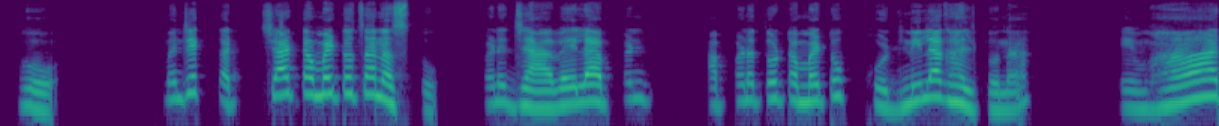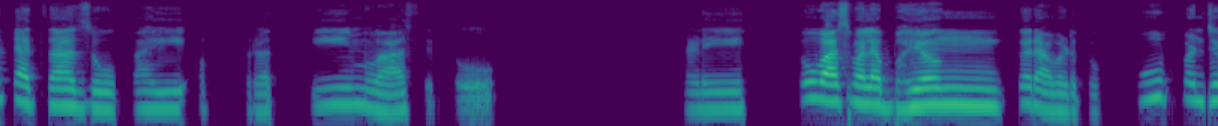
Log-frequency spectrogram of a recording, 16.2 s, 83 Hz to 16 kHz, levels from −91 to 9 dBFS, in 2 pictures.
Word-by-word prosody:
हो. 175 Hz, -4 st, -3 dB, 0.8 s
म्हणजे 265 Hz, +6 st, 0 dB
कच्च्या 310 Hz, 0 st, +1 dB
टोमॅटोचा 320 Hz, +1 st, +4 dB
नसतो. 215 Hz, -, +2 dB, 0.3 s
पण 220 Hz, +2 st, -6 dB
ज्यावेळेला 205 Hz, +4 st, +3 dB
आपण, 255 Hz, +4 st, -2 dB, 0.4 s
आपण 210 Hz, +4 st, -7 dB
तो 265 Hz, -, +1 dB
टोमॅटो 240 Hz, +3 st, 0 dB, 0.2 s
फोडणीला 215 Hz, +9 st, +3 dB
घालतो 195 Hz, -9 st, -1 dB
ना, 170 Hz, +3 st, -6 dB, 0.6 s
तेव्हा 200 Hz, +10 st, +2 dB
त्याचा 210 Hz, -4 st, 0 dB
जो 175 Hz, -2 st, -4 dB
काही 175 Hz, 0 st, -7 dB
अप्रतिम 195 Hz, +5 st, -12 dB
वास 165 Hz, -1 st, -4 dB
येतो. -, -, -15 dB, 1.3 s
आणि 175 Hz, +1 st, -9 dB, 0.4 s
तो 265 Hz, +1 st, -1 dB
वास 240 Hz, -2 st, +7 dB
मला 215 Hz, -2 st, +4 dB
भयंकर 205 Hz, +2 st, +1 dB
आवडतो. 160 Hz, -2 st, -8 dB, 0.3 s
खूप 265 Hz, +3 st, -5 dB
म्हणजे 240 Hz, -1 st, -4 dB
210 Hz, 105 wpm, -31 LUFS, 180-245 Hz, 1.3 s, वास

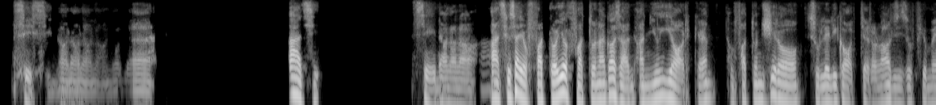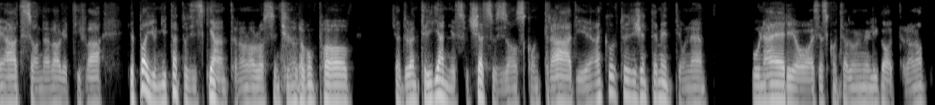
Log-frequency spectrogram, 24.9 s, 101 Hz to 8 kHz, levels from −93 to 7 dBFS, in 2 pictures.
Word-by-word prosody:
Sì, -, -, -4 dB
sì, 85 Hz, 0 st, -11 dB
no, 95 Hz, +1 st, -12 dB
no, 90 Hz, 0 st, -11 dB
no, 90 Hz, -2 st, -15 dB
no. 85 Hz, -2 st, -25 dB, 0.3 s
Eh 95 Hz, -1 st, -7 dB, 1.8 s
Anzi 140 Hz, -7 st, +5 dB, 1.2 s
Sì, 100 Hz, -3 st, -3 dB
no, 105 Hz, +1 st, -4 dB
no 105 Hz, -1 st, -5 dB
no. 95 Hz, -1 st, -5 dB, 0.2 s
Anzi 135 Hz, -1 st, +5 dB
sai 160 Hz, -3 st, +9 dB
ho 125 Hz, -, +7 dB
fatto 125 Hz, +3 st, +5 dB
io 170 Hz, +4 st, +11 dB
ho -, -, +10 dB
fatto 120 Hz, -1 st, 0 dB
una 125 Hz, +1 st, +4 dB
cosa 135 Hz, -5 st, +5 dB
a 105 Hz, -, -1 dB
a 115 Hz, -, -2 dB
New 120 Hz, +4 st, +2 dB
York: 125 Hz, -3 st, +2 dB, 0.2 s
ho -, -, -13 dB
fatto 120 Hz, 0 st, -4 dB
un -, -, +1 dB
giro 120 Hz, -4 st, +3 dB
sull'elicottero 115 Hz, -3 st, -2 dB
no, 115 Hz, +3 st, -1 dB
lì 105 Hz, -2 st, -6 dB
sul 110 Hz, +1 st, -9 dB
fiume 110 Hz, -1 st, -8 dB
Hudson 110 Hz, -2 st, -4 dB
no, 105 Hz, +1 st, -6 dB
che 100 Hz, -1 st, -9 dB
ti 105 Hz, -, -16 dB
fa 105 Hz, +1 st, -4 dB, 0.3 s
che 135 Hz, -, -1 dB
poi 190 Hz, -, +6 dB
ogni 120 Hz, +1 st, -2 dB
tanto 130 Hz, -10 st, -1 dB
si 100 Hz, 0 st, -10 dB
schiantano 100 Hz, -5 st, -1 dB
no, 110 Hz, 0 st, -5 dB
l'ho 105 Hz, 0 st, -3 dB
sentito 115 Hz, 0 st, -6 dB
dopo 115 Hz, +1 st, -1 dB
un 120 Hz, -2 st, -2 dB
po' 120 Hz, -3 st, +2 dB, 0.5 s
cioè 125 Hz, -, -7 dB
durante 120 Hz, +2 st, -1 dB
gli 140 Hz, +5 st, +4 dB
anni 120 Hz, -8 st, +2 dB
è -, -, -7 dB
successo, -, -, -1 dB
si 95 Hz, -, -11 dB
sono 105 Hz, +2 st, -9 dB
scontrati, 105 Hz, 0 st, -3 dB
anche 130 Hz, +8 st, -7 dB
oltre 150 Hz, -2 st, -5 dB
recentemente 130 Hz, -5 st, -4 dB
un 105 Hz, +1 st, -9 dB, 0.6 s
un 115 Hz, 0 st, -4 dB
aereo 110 Hz, -5 st, 0 dB
si 110 Hz, -, -11 dB
è -, -, -6 dB
scontrato 110 Hz, 0 st, -10 dB
un 110 Hz, 0 st, -8 dB
elicottero 100 Hz, -2 st, -9 dB
no; 110 Hz, 0 st, -9 dB
110 Hz, 175 wpm, -22 LUFS, 105-125 Hz, 1.8 s, io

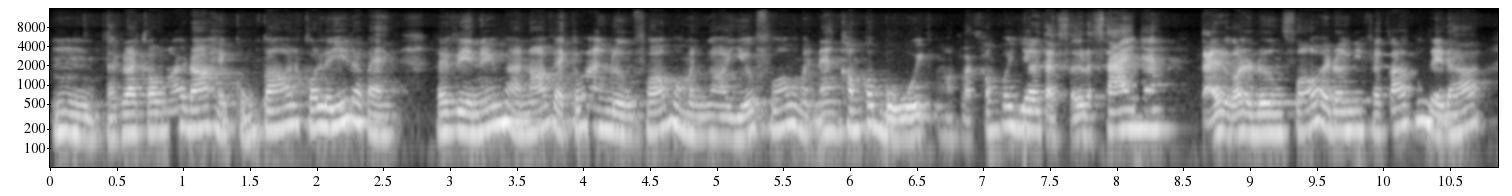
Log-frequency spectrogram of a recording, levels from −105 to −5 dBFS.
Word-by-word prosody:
Ừm, 165 Hz, -4 st, -3 dB
thật 150 Hz, -, -4 dB
ra 180 Hz, 0 st, +3 dB
câu 185 Hz, 0 st, 0 dB
nói 200 Hz, -, -5 dB
đó 205 Hz, +2 st, +5 dB
thì -, -, -1 dB
cũng 160 Hz, +6 st, -5 dB
có 205 Hz, +5 st, +1 dB
có 210 Hz, -, +1 dB
lý 225 Hz, +4 st, +4 dB
đó 270 Hz, -, +2 dB
bạn. 165 Hz, -5 st, -2 dB, 0.3 s
Tại 180 Hz, +1 st, 0 dB
vì 190 Hz, -2 st, +3 dB
nếu 195 Hz, +7 st, +1 dB
mà 260 Hz, +1 st, +5 dB
nói 215 Hz, +5 st, -1 dB
về 235 Hz, -, +1 dB
cái -, -, -8 dB
món 210 Hz, -, -1 dB
ăn 220 Hz, -3 st, -1 dB
đường 170 Hz, -3 st, -1 dB
phố 185 Hz, +3 st, -1 dB
mà 250 Hz, -2 st, +1 dB
mình 170 Hz, -4 st, -3 dB
ngồi 160 Hz, -1 st, -4 dB
giữa 160 Hz, +4 st, -1 dB
phố 205 Hz, +3 st, -3 dB
mà 240 Hz, -, +1 dB
mình -, -, -5 dB
ăn 185 Hz, 0 st, -2 dB
không 200 Hz, +1 st, 0 dB
có 240 Hz, -, +1 dB
bụi, 155 Hz, -5 st, +2 dB, 0.2 s
hoặc 150 Hz, 0 st, -16 dB
là 140 Hz, -, -6 dB
không 190 Hz, +6 st, -8 dB
có 230 Hz, -, -2 dB
dơ 200 Hz, -1 st, +3 dB
thật -, -, +2 dB
sự 155 Hz, -, -2 dB
là 165 Hz, -, -2 dB
sai 190 Hz, +2 st, +6 dB
nha, 205 Hz, -, +2 dB, 0.4 s
tại -, -, +5 dB
được 180 Hz, -, 0 dB
gọi 180 Hz, -, +4 dB
là 185 Hz, -, +3 dB
đường 175 Hz, 0 st, +2 dB
phố 185 Hz, +1 st, 0 dB
thì 225 Hz, -, +2 dB
đương 190 Hz, 0 st, 0 dB
nhiên 195 Hz, 0 st, -4 dB
phải 175 Hz, -1 st, -4 dB
có 210 Hz, +3 st, +1 dB
vấn 275 Hz, -1 st, +2 dB
đề 165 Hz, -, +2 dB
đó. 195 Hz, +8 st, -1 dB
190 Hz, 325 wpm, -20 LUFS, 170-210 Hz, 0.4 s, sai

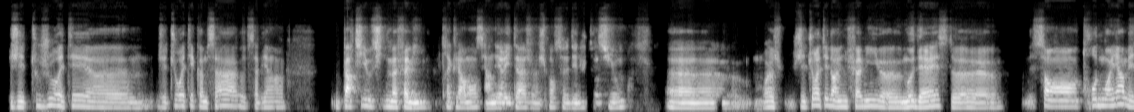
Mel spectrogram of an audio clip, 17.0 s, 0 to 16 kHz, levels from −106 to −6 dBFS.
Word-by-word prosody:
J'ai 130 Hz, 0 st, +1 dB
toujours 155 Hz, +6 st, -4 dB
été, 145 Hz, +1 st, -2 dB
hem 120 Hz, -1 st, -4 dB
j'ai 125 Hz, -3 st, -8 dB
toujours 150 Hz, +2 st, -2 dB
été 145 Hz, 0 st, -4 dB
comme 135 Hz, -1 st, -1 dB
ça, 150 Hz, +2 st, 0 dB
heu, 130 Hz, -, -7 dB
ça 120 Hz, -, -6 dB
vient 125 Hz, +2 st, -6 dB, 0.8 s
une -, -, -9 dB
partie 145 Hz, +3 st, +6 dB
aussi 145 Hz, -1 st, +1 dB
de -, -, -3 dB
ma 130 Hz, -1 st, +5 dB
famille, 120 Hz, -2 st, +3 dB, 0.2 s
très 130 Hz, -, -4 dB
clairement. 125 Hz, 0 st, 0 dB
C'est 125 Hz, -4 st, -3 dB
un 110 Hz, +1 st, +3 dB
héritage, 120 Hz, +1 st, +1 dB
heu, 110 Hz, -, -5 dB
je -, -, -4 dB
pense 120 Hz, -1 st, -7 dB
d'éducation. 120 Hz, -, -3 dB, 0.6 s
Heu, 115 Hz, -2 st, +2 dB, 0.6 s
moi 135 Hz, +1 st, -2 dB
j 115 Hz, -4 st, -6 dB, 0.2 s
j'ai 130 Hz, -2 st, -2 dB
toujours 170 Hz, +6 st, +2 dB
été 170 Hz, +1 st, -2 dB
dans 150 Hz, -2 st, +4 dB
une 140 Hz, 0 st, 0 dB
famille, 145 Hz, +2 st, 0 dB
heu, 125 Hz, -2 st, 0 dB
modeste, 135 Hz, +3 st, +3 dB
heu, 120 Hz, -1 st, -1 dB, 0.5 s
sans 140 Hz, -1 st, +3 dB
trop 165 Hz, +4 st, -4 dB
de 160 Hz, -, -2 dB
moyens, 165 Hz, +4 st, +2 dB
mais 145 Hz, -4 st, -1 dB
130 Hz, 155 wpm, -23 LUFS, 120-145 Hz, 0.8 s, partie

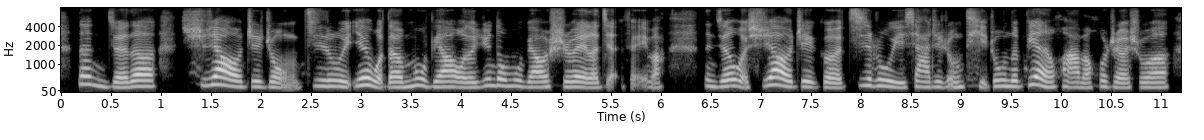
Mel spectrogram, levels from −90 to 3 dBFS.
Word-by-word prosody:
那 285 Hz, -1 st, +1 dB
你 230 Hz, -5 st, -5 dB
觉 175 Hz, -1 st, +1 dB
得 210 Hz, +1 st, +4 dB, 0.2 s
需 240 Hz, 0 st, -5 dB
要 250 Hz, -7 st, +7 dB
这 195 Hz, +1 st, -2 dB
种 185 Hz, -2 st, -4 dB
记 220 Hz, -1 st, -6 dB
录 210 Hz, -1 st, 0 dB
因 230 Hz, +7 st, +1 dB
为 -, -, +6 dB
我 -, -, +1 dB
的 180 Hz, 0 st, +1 dB
目 225 Hz, +4 st, -3 dB
标 190 Hz, 0 st, +2 dB
我 180 Hz, -, +1 dB
的 175 Hz, -, -1 dB
运 235 Hz, +6 st, -5 dB
动 235 Hz, -2 st, 0 dB
目 215 Hz, -2 st, -4 dB
标 185 Hz, 0 st, +1 dB
是 190 Hz, -1 st, -1 dB
为 185 Hz, -1 st, +4 dB
了 165 Hz, 0 st, +2 dB
减 175 Hz, -, -4 dB
肥 -, -, -8 dB
嘛， -, -, -4 dB, 0.4 s
那 220 Hz, -, -7 dB
你 200 Hz, -, -5 dB
觉 200 Hz, +2 st, 0 dB
得 220 Hz, -, +3 dB
我 200 Hz, -5 st, -1 dB
需 220 Hz, -, 0 dB
要 250 Hz, -6 st, +6 dB
这 195 Hz, -1 st, -1 dB
个 170 Hz, -2 st, -1 dB
记 240 Hz, +6 st, -3 dB
录 220 Hz, -3 st, -1 dB
一 170 Hz, -2 st, -2 dB
下 190 Hz, +1 st, -2 dB
这 190 Hz, 0 st, -6 dB
种 180 Hz, +1 st, -5 dB
体 -, -, -4 dB
重 210 Hz, +1 st, -2 dB
的 205 Hz, -, +2 dB
变 225 Hz, -4 st, +2 dB
化 195 Hz, -3 st, -1 dB
吗？ 165 Hz, -1 st, -4 dB
或 205 Hz, +1 st, -6 dB
者 170 Hz, -4 st, -1 dB
说， 175 Hz, 0 st, -1 dB
195 Hz, 280 characters per minute, -21 LUFS, 180-220 Hz, 0.4 s, 要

